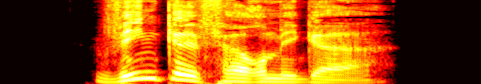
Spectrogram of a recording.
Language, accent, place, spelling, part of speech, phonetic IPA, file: German, Germany, Berlin, winkelförmiger, adjective, [ˈvɪŋkl̩ˌfœʁmɪɡɐ], De-winkelförmiger.ogg
- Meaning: inflection of winkelförmig: 1. strong/mixed nominative masculine singular 2. strong genitive/dative feminine singular 3. strong genitive plural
